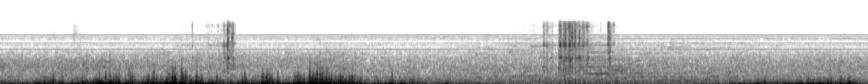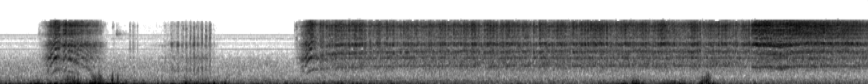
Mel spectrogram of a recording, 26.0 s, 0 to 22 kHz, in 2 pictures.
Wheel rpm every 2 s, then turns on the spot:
0, 10, 0, 0, 10, 0, 20, 10, 100, 230, 230, 230, 230.
14-16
